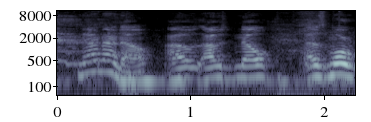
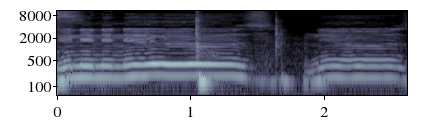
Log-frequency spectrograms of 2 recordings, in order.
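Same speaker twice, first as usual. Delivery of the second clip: high, loud, very slow call; drawn-out announcer; 7 semitones higher, 8 dB louder, much slower than usual. Acted. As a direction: stretch each word like a jingle. Stretched hammy news call.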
